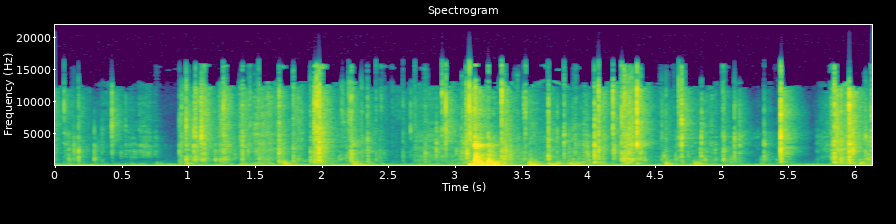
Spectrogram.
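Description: Small clear plastic packaging bag crinkling as it is handled and opened, in irregular rustles, loudest about three seconds in.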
